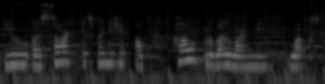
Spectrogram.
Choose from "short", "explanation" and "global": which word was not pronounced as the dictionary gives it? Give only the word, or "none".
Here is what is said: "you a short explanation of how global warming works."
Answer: short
